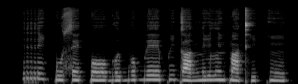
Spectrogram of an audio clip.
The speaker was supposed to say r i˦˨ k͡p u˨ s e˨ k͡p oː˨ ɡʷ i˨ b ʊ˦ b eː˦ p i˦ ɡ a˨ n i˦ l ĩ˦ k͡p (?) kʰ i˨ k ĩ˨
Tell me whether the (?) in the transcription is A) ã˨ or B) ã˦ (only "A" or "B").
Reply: A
